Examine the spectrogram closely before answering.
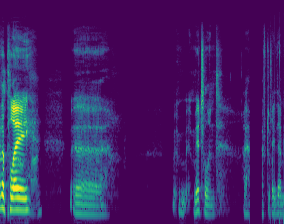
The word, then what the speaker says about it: Midtjylland: uh, Midtjylland.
